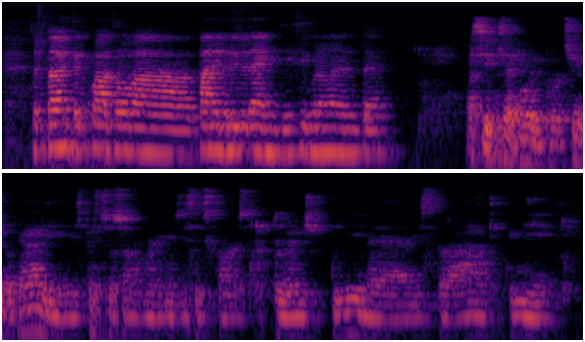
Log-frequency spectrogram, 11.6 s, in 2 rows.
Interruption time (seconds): none

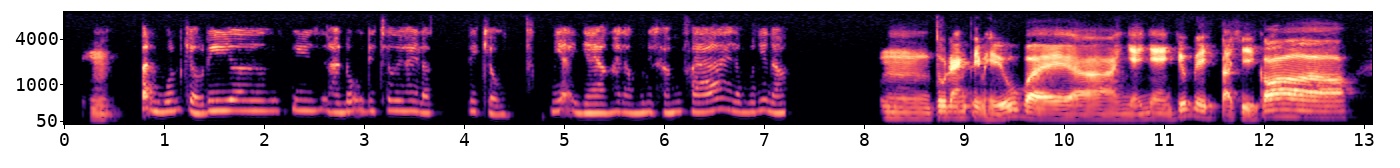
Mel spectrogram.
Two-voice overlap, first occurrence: none

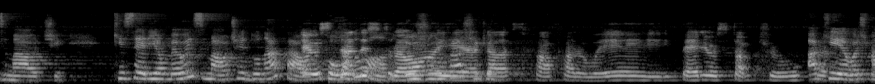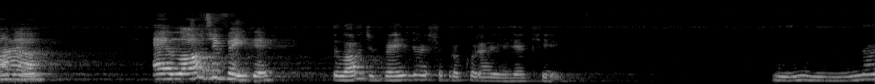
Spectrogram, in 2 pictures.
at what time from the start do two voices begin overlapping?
3.0 s

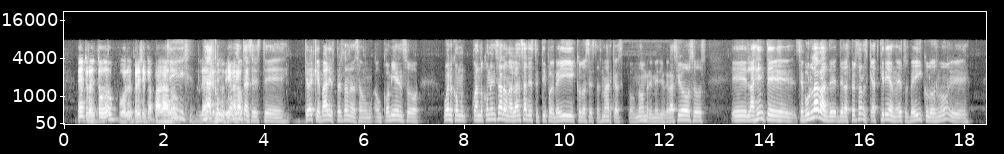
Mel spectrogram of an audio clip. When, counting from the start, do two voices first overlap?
2.1 s

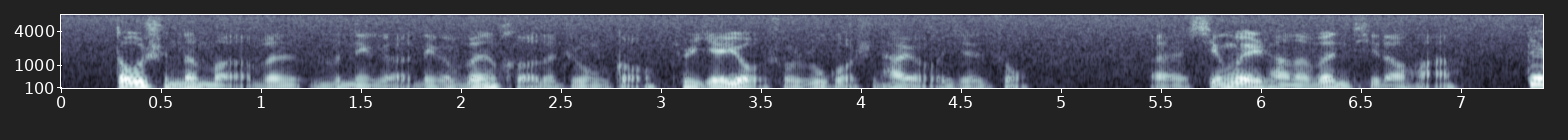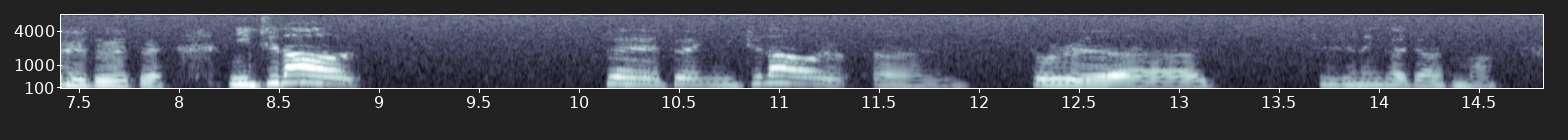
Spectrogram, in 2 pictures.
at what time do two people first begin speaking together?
none

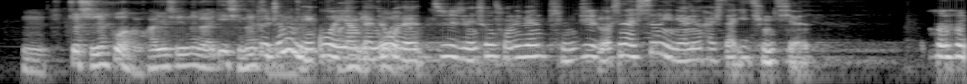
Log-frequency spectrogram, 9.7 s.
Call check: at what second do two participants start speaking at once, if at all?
2.6 s

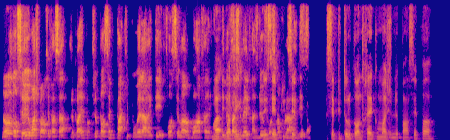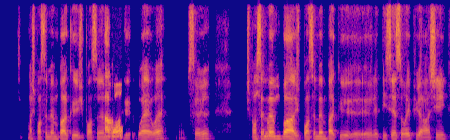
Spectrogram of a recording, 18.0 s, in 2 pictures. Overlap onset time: 4.2 s

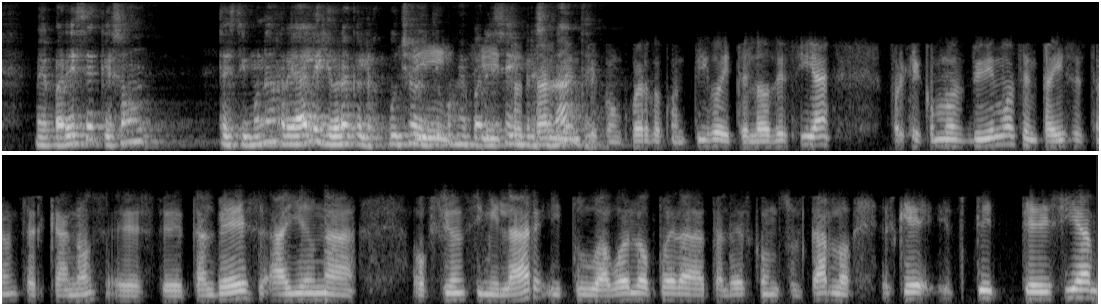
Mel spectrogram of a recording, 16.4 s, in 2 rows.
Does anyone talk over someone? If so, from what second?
3.0 s

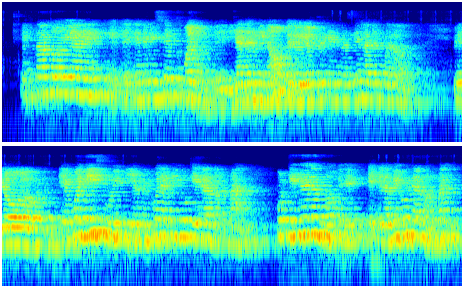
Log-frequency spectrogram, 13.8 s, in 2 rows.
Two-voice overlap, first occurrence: none

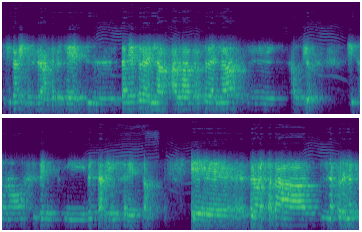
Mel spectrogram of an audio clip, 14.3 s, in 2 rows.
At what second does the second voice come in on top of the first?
none

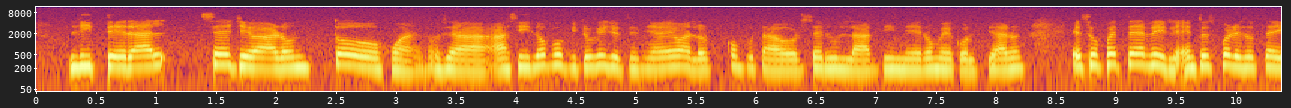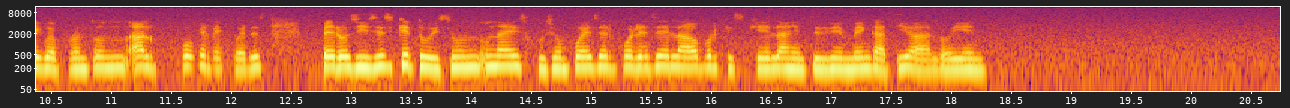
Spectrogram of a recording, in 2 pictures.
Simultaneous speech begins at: none

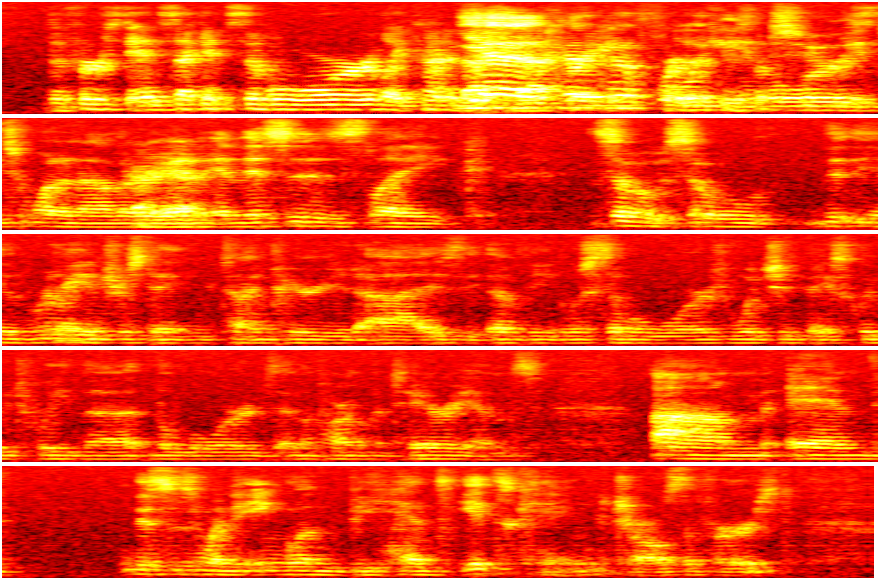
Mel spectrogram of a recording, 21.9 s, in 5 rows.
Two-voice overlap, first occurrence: 2.3 s

